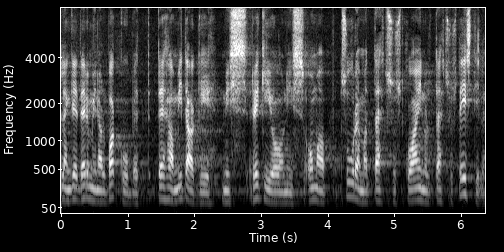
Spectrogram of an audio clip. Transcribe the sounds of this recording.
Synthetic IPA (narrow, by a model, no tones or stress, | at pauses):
lːeŋɡ̥e̞ːt̪e̞rminɑlpɑkːˑub̥e̞t̪ːe̞ɦɑmid̪̥ɑɡ̥imisre̞ɡ̥io̞ːnʲiso̞̰mɑb̥suːɾe̞mɑt̪ːæht̪sust̪̚kuɑjnult̪ːæht̪sust̪e̞ːst̪ile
